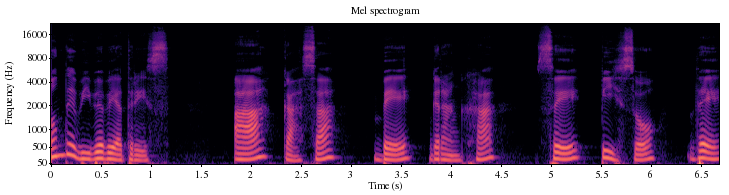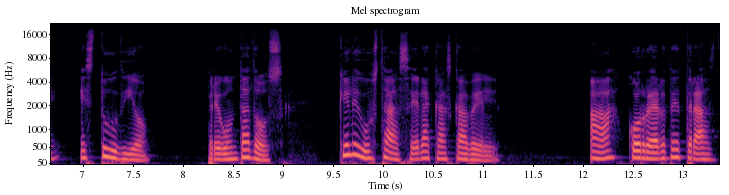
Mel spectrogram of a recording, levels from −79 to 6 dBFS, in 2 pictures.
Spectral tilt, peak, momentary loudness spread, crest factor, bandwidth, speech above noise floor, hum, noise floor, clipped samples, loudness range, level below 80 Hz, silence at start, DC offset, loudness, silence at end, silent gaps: -6 dB/octave; -4 dBFS; 13 LU; 18 dB; 19.5 kHz; 43 dB; none; -64 dBFS; under 0.1%; 2 LU; -36 dBFS; 0 s; under 0.1%; -22 LUFS; 0.05 s; none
